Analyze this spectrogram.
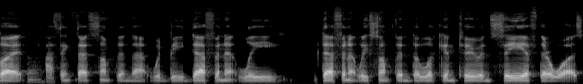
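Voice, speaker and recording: On a very clean recording with a silent background, a man with a Mississippi accent speaks at a fairly quick pace. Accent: Southern US (Mississippi). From rural Mississippi, US South. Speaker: physician. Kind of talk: interview.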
